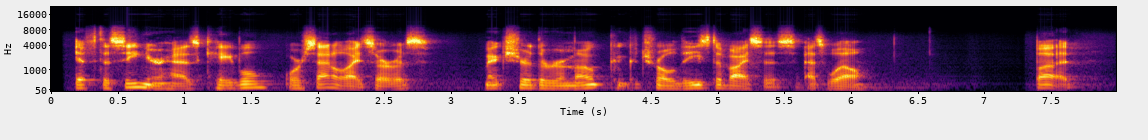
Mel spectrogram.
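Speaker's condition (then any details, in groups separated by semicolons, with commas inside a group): No condition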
